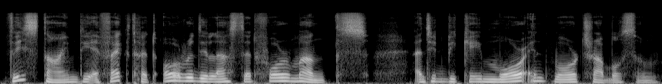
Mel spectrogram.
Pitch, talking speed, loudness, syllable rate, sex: 125 Hz, 145 wpm, -20 LUFS, 4.3 syllables/s, male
